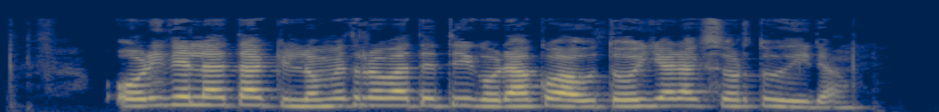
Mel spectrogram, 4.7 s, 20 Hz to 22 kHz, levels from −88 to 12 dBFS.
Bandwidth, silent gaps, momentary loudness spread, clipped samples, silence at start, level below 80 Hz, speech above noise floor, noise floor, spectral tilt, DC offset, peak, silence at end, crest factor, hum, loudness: 11.5 kHz; none; 8 LU; under 0.1%; 0.6 s; -72 dBFS; 36 dB; -55 dBFS; -4 dB/octave; under 0.1%; -4 dBFS; 0.4 s; 16 dB; none; -19 LUFS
